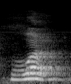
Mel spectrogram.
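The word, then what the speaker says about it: were: डब्लू ई आर ई इसे बहुत लोग वेयर प्रोनाउंस करते हैं जो कि गलत है इसकी सही प्रोनंसिएशन है वर या फिर व व को थोड़ा खींच के बोलेंगे र का साउंड नहीं आएगा व ब्रिटिश इंग्लिश में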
